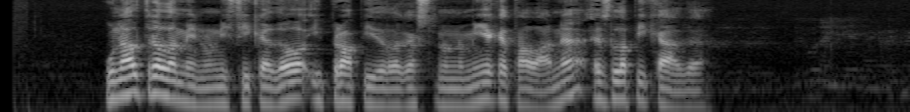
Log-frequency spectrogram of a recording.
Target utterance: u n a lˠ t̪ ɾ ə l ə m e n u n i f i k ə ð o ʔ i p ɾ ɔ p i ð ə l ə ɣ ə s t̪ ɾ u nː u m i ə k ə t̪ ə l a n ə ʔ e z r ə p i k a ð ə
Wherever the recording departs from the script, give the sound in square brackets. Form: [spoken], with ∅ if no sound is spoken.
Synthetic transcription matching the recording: u n a lˠ t̪ ɾ ə l ə m e n u n i f i k ə ð o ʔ i p ɾ ɔ p i ð ə l ə ɣ ə s t̪ ɾ u [n] u m i ə k ə t̪ ə l a n ə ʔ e z [l] ə p i k a ð ə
